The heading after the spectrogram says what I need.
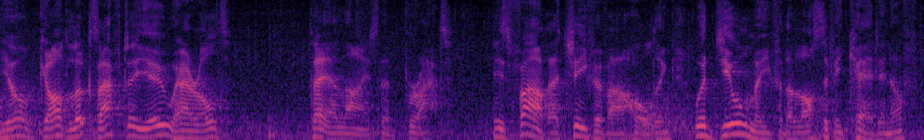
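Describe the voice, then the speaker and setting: An actor playing a proud, devout mountain barbarian healer in a video game, speaking in terse, solemn lines. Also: male voice, fairly low pitch, animated, a little slow, bright, forceful tone, a little hiss or hum. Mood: grim scorn.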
